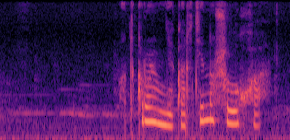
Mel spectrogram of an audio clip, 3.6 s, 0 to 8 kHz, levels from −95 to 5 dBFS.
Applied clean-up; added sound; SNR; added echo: none; none; none; none.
